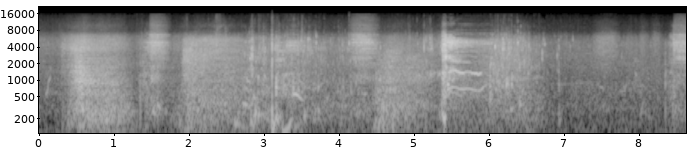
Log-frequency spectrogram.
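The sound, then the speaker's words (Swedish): Water splashes and sloshes around a kayak as a humpback whale dives straight beneath it off Tromsø, uneven surges of splashing and swishing rising and falling over a steady watery wash. “Tio meter bakom mig. Nu dyker en val rakt under Martins kajak.”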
